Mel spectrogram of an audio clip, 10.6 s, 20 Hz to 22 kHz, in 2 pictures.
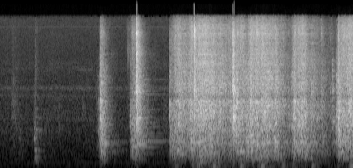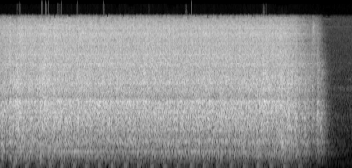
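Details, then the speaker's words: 1944 L tractor with gasoline poured into the intake and the throttle just above idle: a few short starter bursts, then a long crank with faint catches that never picks up; weak spark because the spark tester was grounding against the cylinder head. "So it tried to fire there with some fuel."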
